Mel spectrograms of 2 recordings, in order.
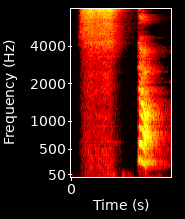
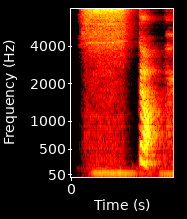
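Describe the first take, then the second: No difference in how they are said.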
